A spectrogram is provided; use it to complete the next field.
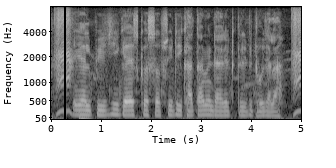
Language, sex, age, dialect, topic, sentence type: Bhojpuri, male, 36-40, Western, banking, statement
